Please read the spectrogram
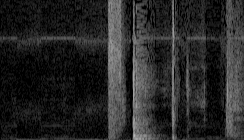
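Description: Handling noise close to the microphone: three short, sharp knocks in quick succession, starting a little past a second in.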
